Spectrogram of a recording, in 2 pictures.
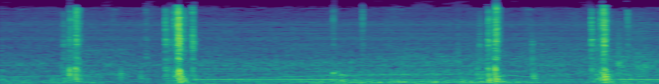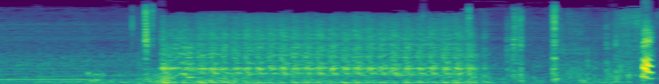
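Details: Buick Regal on its first start attempt in spring after sitting over winter, fuses good, fuel pump now running: starter turns the engine over in short bursts with a steady rhythm but it never catches; crank, no start, owner suspects no spark.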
